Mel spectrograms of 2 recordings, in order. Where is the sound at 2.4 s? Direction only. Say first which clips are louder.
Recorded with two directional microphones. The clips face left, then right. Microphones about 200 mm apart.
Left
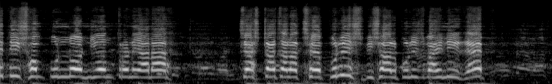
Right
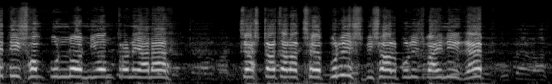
Left 1 dB; 5° right (ahead or behind).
